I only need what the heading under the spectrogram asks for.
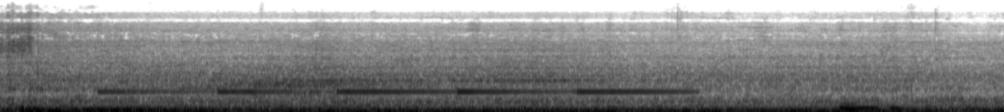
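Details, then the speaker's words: Chevrolet Cruze at idle after fixing oil in coil wells with a gasket, coils refitted and codes reset; steady even rumble, no misfire or shake. Normal idle. "Is there any misfire? Nope. The car runs fine. Engine no longer shakes."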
